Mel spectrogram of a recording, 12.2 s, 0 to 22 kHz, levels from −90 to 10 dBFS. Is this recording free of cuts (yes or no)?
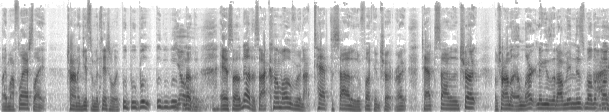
yes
